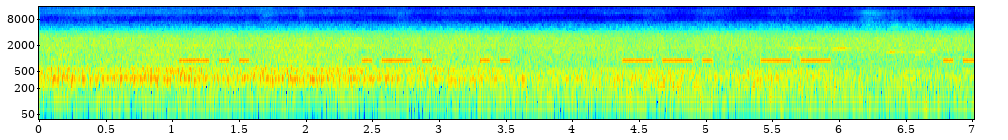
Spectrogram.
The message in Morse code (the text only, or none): D RI GM …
